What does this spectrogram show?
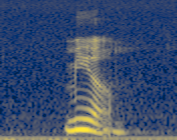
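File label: "ming", fourth tone, chinese pinyin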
